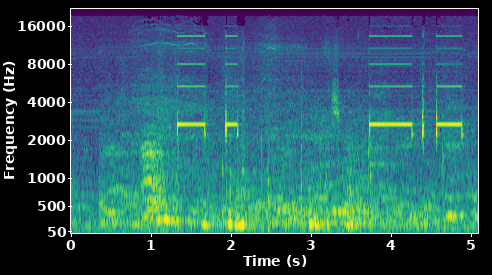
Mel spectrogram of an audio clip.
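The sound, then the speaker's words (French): A continuity tester beeps in short, high electronic tones, two quick beeps, then a pause and two longer ones, as it checks whether current passes through a resistance, over a murmur of background voices and room noise. “Donc là, le bip qu'on entend... C'est le testeur qui dit si le courant passe ou pas.”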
